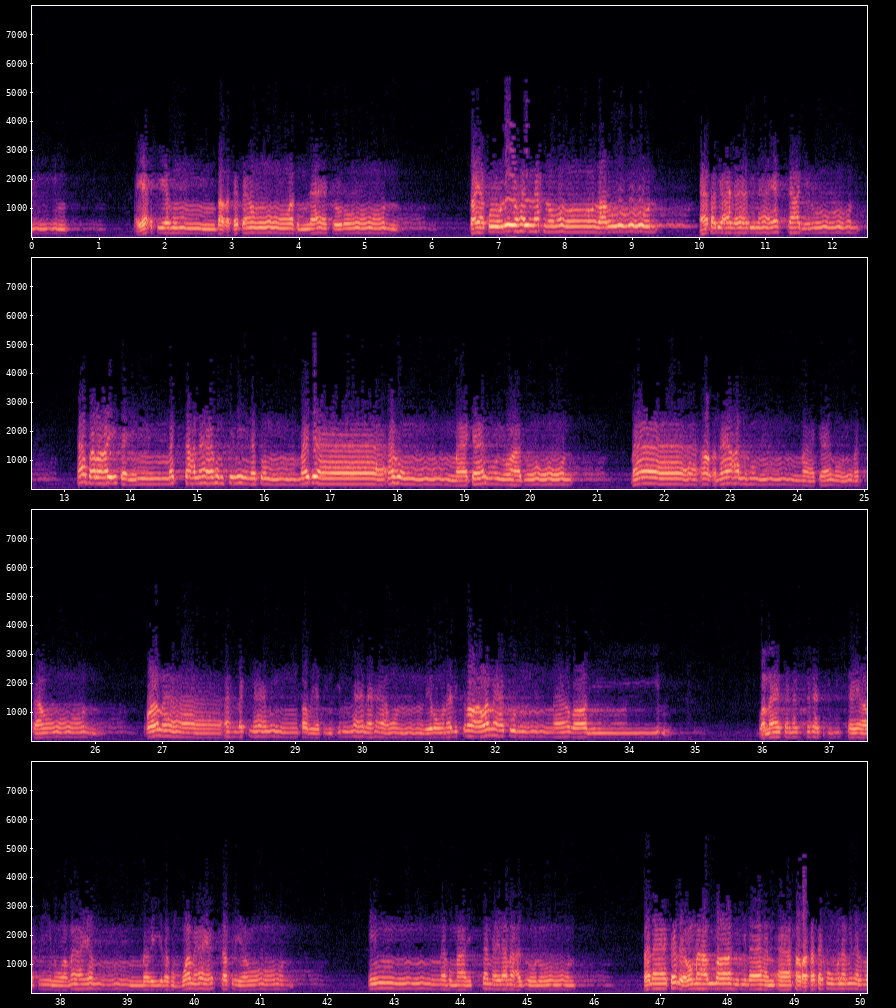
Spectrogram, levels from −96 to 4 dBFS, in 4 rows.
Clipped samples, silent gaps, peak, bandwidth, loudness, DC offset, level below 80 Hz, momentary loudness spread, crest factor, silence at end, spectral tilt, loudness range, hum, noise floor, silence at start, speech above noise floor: under 0.1%; none; 0 dBFS; 3.3 kHz; -18 LUFS; under 0.1%; -68 dBFS; 14 LU; 18 dB; 0 s; -12 dB/octave; 10 LU; none; -65 dBFS; 0 s; 48 dB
